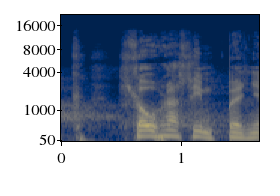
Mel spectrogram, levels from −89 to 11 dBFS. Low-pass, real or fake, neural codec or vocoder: 14.4 kHz; real; none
